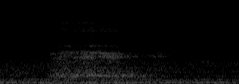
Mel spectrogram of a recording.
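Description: A single short breath by a person, lasting about a second, over a faint steady low hum.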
